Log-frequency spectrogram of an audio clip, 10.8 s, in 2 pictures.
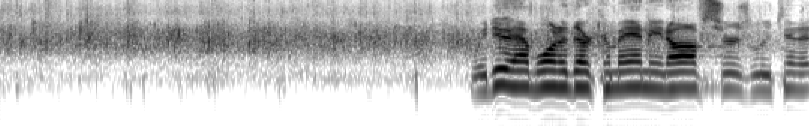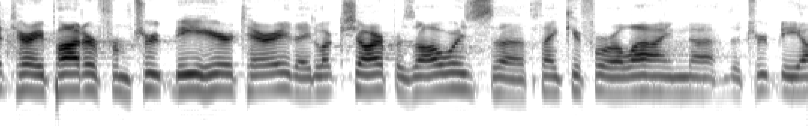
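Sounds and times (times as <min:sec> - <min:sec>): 
audience applause: 0:00.0 - 0:05.7
speech: 0:03.1 - 0:10.7.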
